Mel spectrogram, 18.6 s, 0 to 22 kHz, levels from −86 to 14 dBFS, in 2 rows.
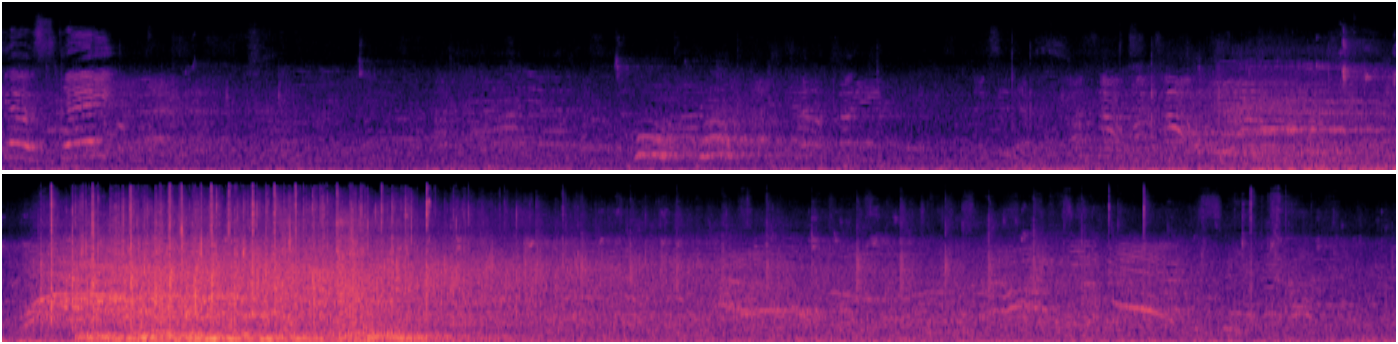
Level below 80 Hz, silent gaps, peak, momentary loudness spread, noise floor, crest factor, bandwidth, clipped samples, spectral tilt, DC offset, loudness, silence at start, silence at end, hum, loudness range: -38 dBFS; none; -2 dBFS; 27 LU; -46 dBFS; 24 dB; 17 kHz; under 0.1%; -4 dB/octave; under 0.1%; -22 LUFS; 0 s; 0 s; none; 24 LU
